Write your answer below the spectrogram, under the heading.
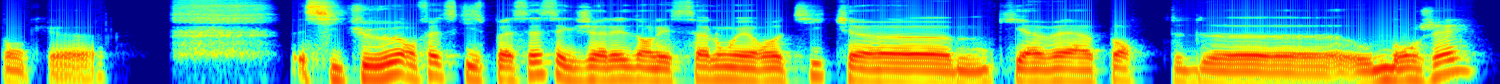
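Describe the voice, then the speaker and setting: A young adult man from France, a guest talking casually in an interview, halting and full of fillers. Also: on the low side, dark tone. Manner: halting, many fillers and restarts.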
